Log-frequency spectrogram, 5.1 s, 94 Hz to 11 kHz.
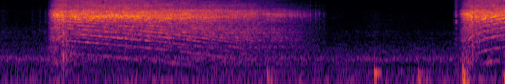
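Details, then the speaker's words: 9-inch GE DC series motor with air-cooled VW transaxle adaptor, bench-tested on 12 volts: spins up fast with loud high-pitched whine sweeping in pitch, cuts off, restarts; normal running. "So it is running. Got a high pitch. Brush the speed in a little bit better."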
